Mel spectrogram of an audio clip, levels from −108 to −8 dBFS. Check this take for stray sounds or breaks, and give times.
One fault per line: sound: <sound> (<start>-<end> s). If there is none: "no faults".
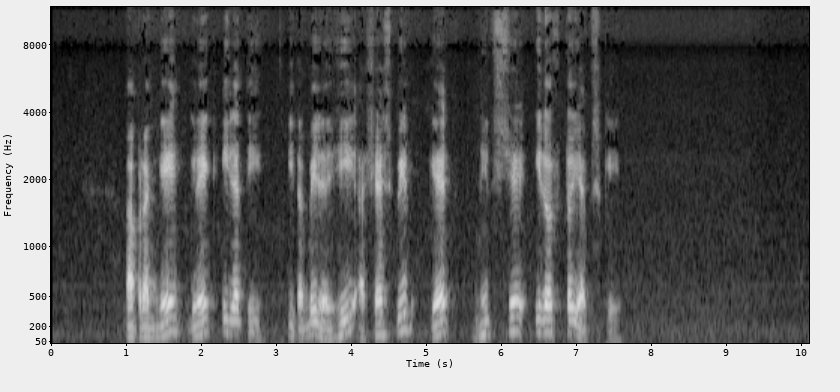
no faults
